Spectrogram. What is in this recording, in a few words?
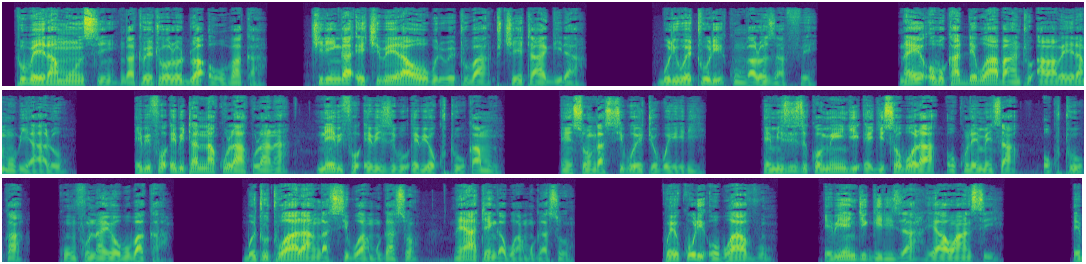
Luganda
